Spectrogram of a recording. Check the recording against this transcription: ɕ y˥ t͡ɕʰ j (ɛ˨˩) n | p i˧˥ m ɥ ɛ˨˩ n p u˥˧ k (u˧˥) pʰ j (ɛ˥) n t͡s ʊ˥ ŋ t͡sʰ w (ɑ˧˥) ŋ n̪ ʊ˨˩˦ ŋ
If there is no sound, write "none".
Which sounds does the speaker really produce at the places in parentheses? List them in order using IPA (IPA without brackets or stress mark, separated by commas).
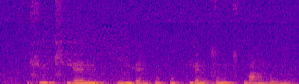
ɛ˥, u˥˩, ɛ˥, ɑ˥˩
